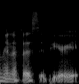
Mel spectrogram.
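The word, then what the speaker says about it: Manifested.: period on the end it does not say the word period but anyway but it's pronounced manifested period people get that confused all the time the business name is not name manifested it's manifested period anyway head over to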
